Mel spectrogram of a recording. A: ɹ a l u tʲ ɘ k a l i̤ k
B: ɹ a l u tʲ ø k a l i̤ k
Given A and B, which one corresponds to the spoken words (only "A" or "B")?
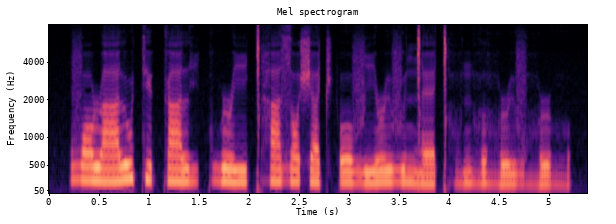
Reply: A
